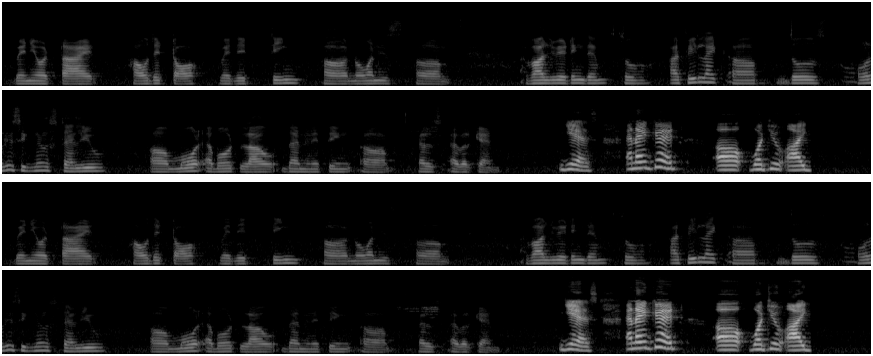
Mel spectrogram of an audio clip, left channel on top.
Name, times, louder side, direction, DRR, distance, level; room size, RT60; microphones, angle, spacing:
voice 1, 0.1-1.0 1.3-4.5 5.2-9.7 10.2-13.7, left 2 dB, 30° left, 1.2 m, -42 dB
voice 2, 14.3-15.5 15.8-16.8, right 4 dB, 85° right, 1.7 m, -26 dB
head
